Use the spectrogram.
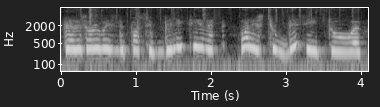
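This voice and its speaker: Woman playing a grand, high-voiced scheming lady. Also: normal speed, mellow, lightly acted. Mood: sly, insinuating. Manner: affected, insinuating. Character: grand, calculating society lady feigning grief for profit. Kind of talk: old-time radio comedy acting. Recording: noisy old radio drama recording.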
